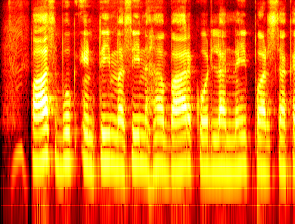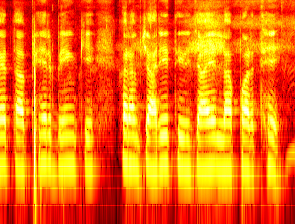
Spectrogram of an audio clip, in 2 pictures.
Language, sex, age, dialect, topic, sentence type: Chhattisgarhi, male, 31-35, Western/Budati/Khatahi, banking, statement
